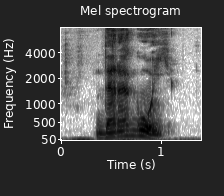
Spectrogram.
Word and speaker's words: дорогой: Дорогой has stress on ой, but letter G is kind of special.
